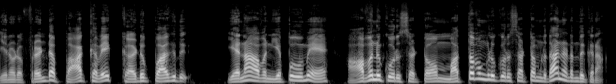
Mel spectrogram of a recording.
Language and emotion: Tamil, angry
